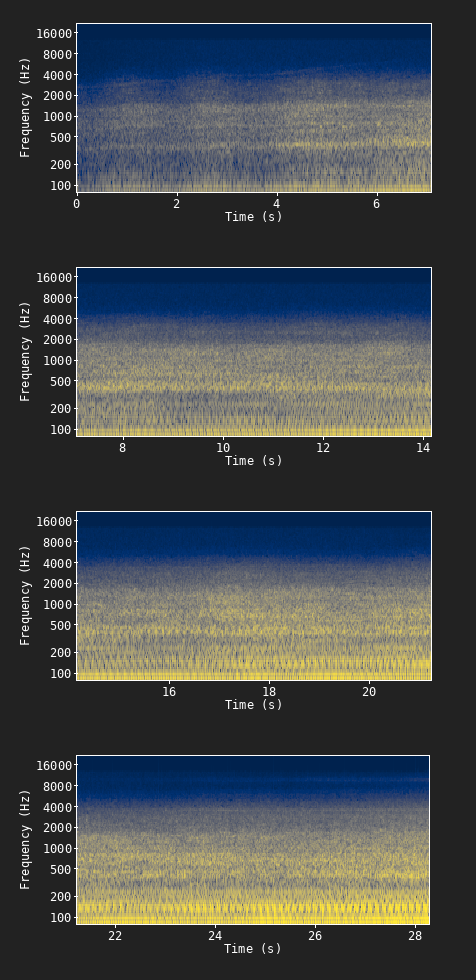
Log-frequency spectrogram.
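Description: Model OO gauge diesel locomotive train running with a steady diesel engine drone, growing louder as it approaches and draws alongside with its tank wagons.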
